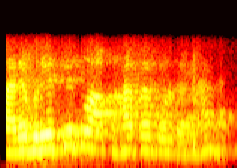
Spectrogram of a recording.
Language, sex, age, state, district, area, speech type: Urdu, male, 60+, Bihar, Supaul, rural, conversation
